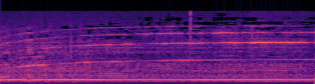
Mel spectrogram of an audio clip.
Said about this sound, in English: Start that engine.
